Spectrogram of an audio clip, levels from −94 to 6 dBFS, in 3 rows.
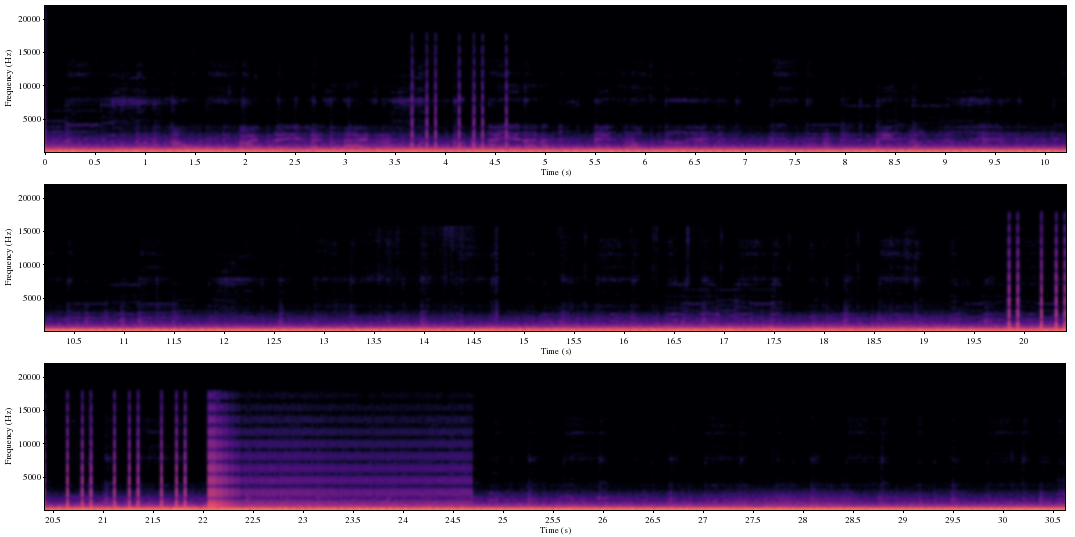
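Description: The audio carries GSM signalling bursts from 3.66 to 4.62 s and 19.84 to 22.06 s: galloping ticks and short 217 Hz buzzes, roughly 10 dB and 5 dB below the signal, as a nearby 2G phone's radio pulses are rectified. GSM phone buzz follows from 22.06 to 24.69 s, a steady raspy 217 Hz tone about 16 dB down, once the phone settles into a call.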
